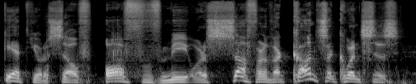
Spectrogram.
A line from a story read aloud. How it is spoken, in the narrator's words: the deep gnome growled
